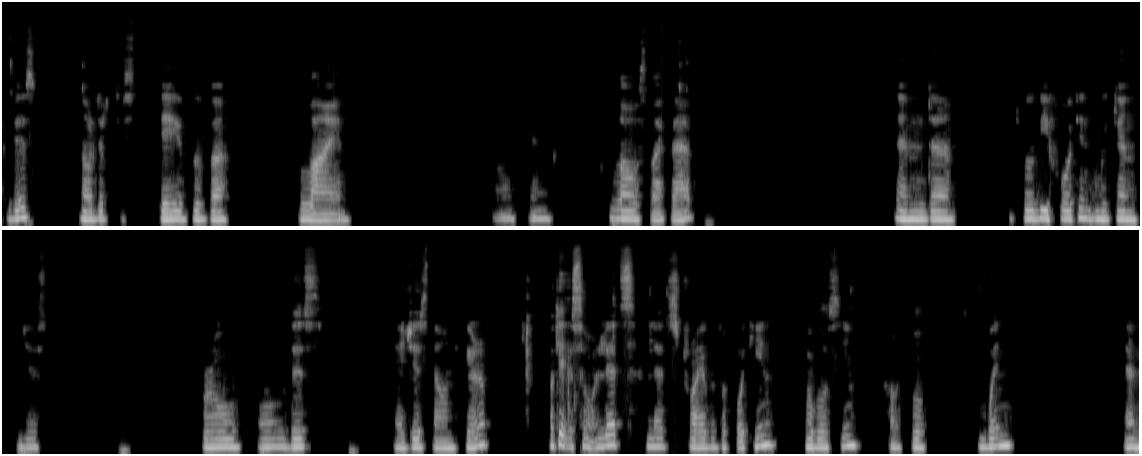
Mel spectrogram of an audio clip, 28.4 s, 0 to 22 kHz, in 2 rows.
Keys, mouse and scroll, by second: 0.2 typing, 8.9 middle click, 22.3 alt+middle click, 24.2 q, 24.5 right click, 25.1 scroll down 2, 26.0 alt+scroll, 26.2 alt+right click.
